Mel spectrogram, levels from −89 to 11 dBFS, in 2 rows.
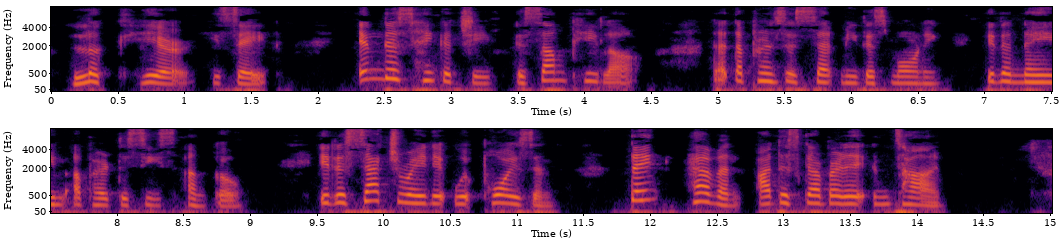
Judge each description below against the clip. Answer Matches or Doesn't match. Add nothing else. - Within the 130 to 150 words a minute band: Matches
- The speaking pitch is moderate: Doesn't match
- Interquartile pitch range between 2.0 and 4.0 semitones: Doesn't match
